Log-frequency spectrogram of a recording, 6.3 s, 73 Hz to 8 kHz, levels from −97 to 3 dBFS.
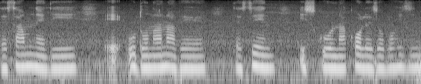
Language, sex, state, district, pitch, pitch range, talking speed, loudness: Chakma, female, Tripura, West Tripura, 180 Hz, 175-185 Hz, 95 wpm, -17 LUFS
